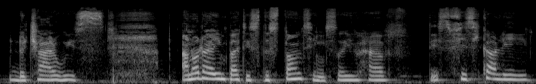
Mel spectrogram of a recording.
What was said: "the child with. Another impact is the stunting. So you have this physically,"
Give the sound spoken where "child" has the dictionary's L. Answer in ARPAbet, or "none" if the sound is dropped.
L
